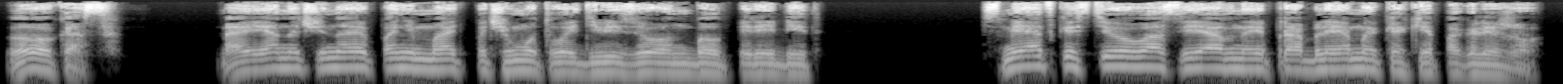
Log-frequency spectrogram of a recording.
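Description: A man reads an audiobook in a dry, mocking mood, voicing a stern male army commander who barks orders. His mid-range voice is expressive, darkish, at normal speed, pitched slightly above his own and close to an everyday voice, in a dry recording.

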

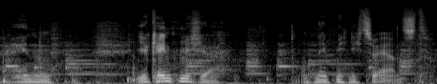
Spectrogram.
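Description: An actor playing a gruff, blunt grown man in a radio play, speaking plainly and bluntly. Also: on the low side, takes it slowly, loud music behind the voice, full character voice. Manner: blunt, lively intonation.

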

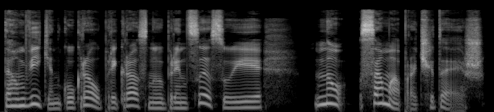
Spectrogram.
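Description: A woman voicing a cocky, teasing young male student in an audiobook, with a lowish voice and dry sound. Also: big pitch swings, a little slow, darkish tone, no echo. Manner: teasing, bossy.

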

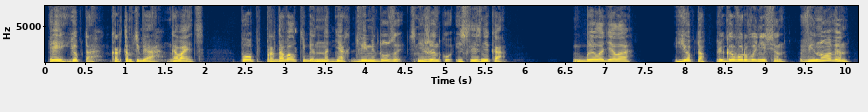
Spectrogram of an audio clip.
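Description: A man's voice: a little high, big pitch swings, moderate pace, slightly rough, no room sound, voice pushed up. A man voicing a shifty, swearing male looter who whines and squeals when cornered, in an audiobook. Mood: accusing. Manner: whiny, squealing, cornered and aggressive. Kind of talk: audiobook character voice.

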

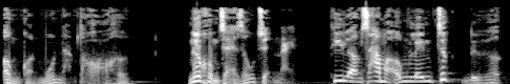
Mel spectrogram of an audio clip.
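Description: A man voicing a cruel, scheming old village chief who speaks in a low, menacing, hushed way. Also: big pitch swings, moderate pace, breathy edge. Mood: angry.

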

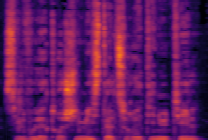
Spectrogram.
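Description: Brief: man doing a blunt, mocking young gent, husky and warm. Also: mid-range voice, lively intonation, fast talker, voice pushed up. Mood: sardonic.

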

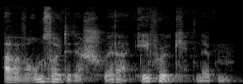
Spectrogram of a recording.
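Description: A man voicing a jumpy, outspoken young male turtle in an audiobook, talking in a raised, lively way. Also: on the low side, fairly quick, vocal fry, voice pushed up. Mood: puzzled.

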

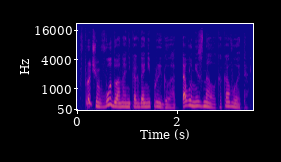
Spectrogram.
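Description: A woman narrating an audiobook in a measured, expressive storytelling manner. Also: lowish voice, no room sound, clean studio sound.

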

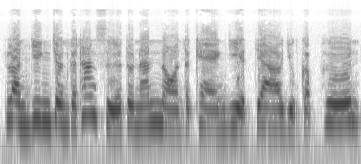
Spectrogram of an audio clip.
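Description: A woman reading an adventure novel aloud as an audiobook narrator, telling the story in a measured, vivid way. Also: mid-range voice, dry recording.

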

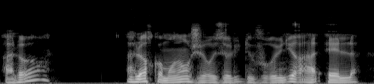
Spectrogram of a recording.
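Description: A man's voice: lowish voice, fairly quick, mellow, dry recording, highs cut off, lightly acted. A man voicing a devoted, remorseful male captain, speaking humbly and pleadingly. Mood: pleading, contrite.

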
